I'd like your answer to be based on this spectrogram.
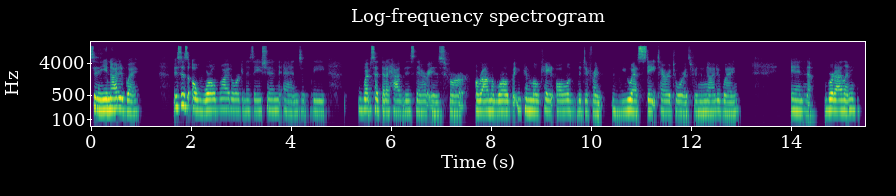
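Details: Adult woman speaking; Normal speech.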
